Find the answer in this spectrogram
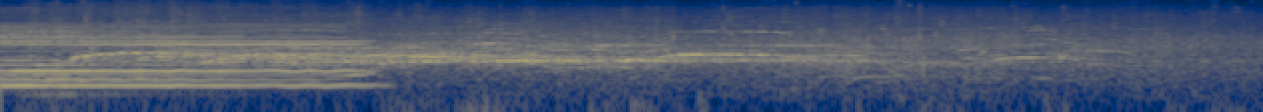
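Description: The last held note of several voices singing together ends about two seconds in, and an audience breaks into applause with whoops and cheers. The applause fades out toward the end.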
